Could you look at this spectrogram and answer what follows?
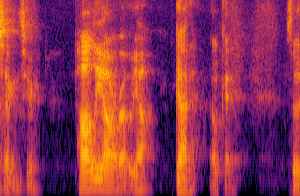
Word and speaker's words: Pagliaro: The G is silent and the last I is silent. Wasn't that what it was? Pagliaro. 5 seconds here. Pagliaro, yeah.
